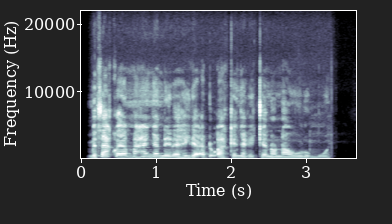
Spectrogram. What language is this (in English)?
Kikuyu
